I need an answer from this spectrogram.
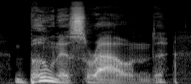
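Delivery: put-on swooping museum-curator announcing voice. Announcing the final bonus round of a quiz: curator voice. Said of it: "the curator voice".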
